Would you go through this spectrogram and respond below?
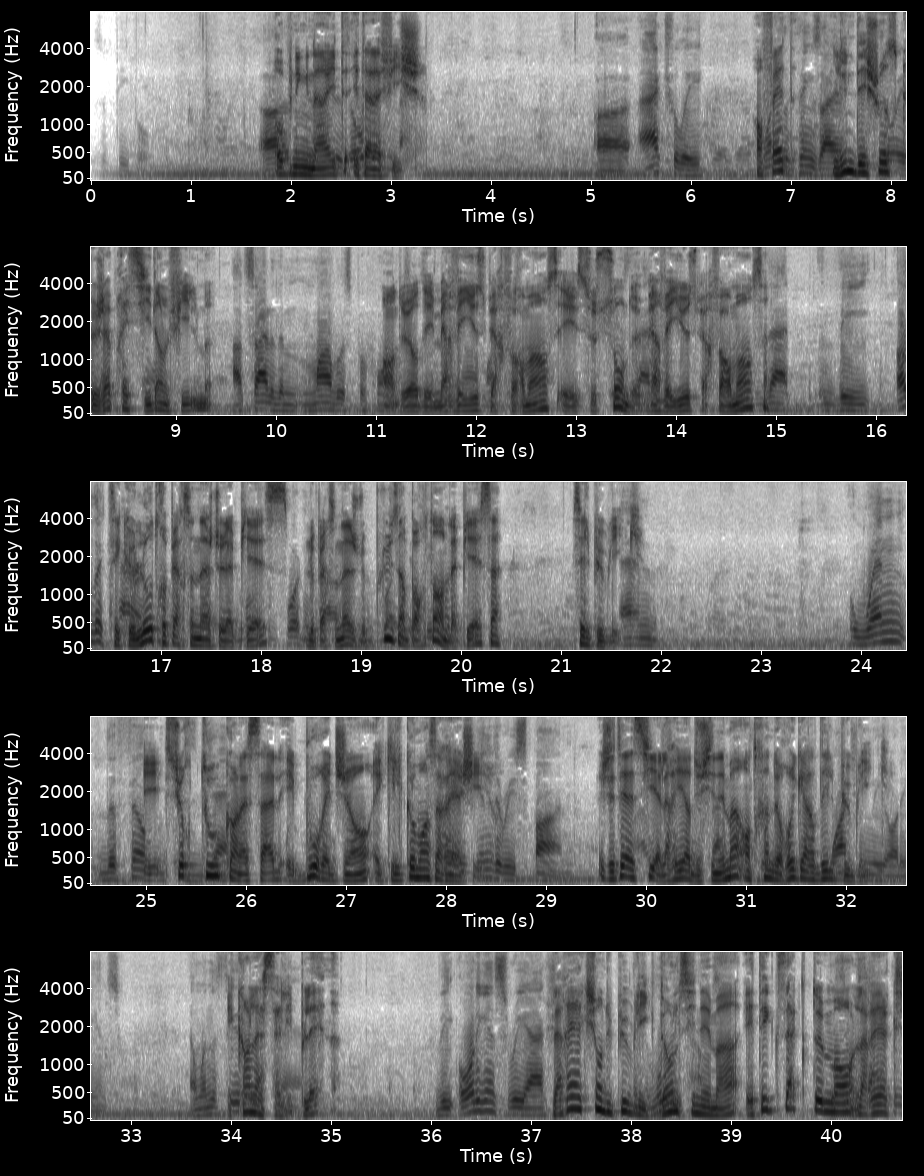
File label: Voice Over; Cassavetes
